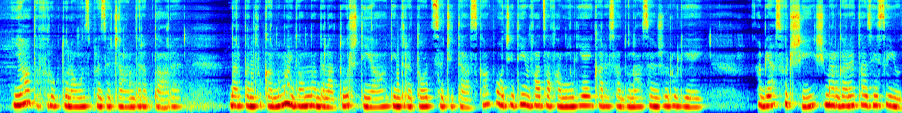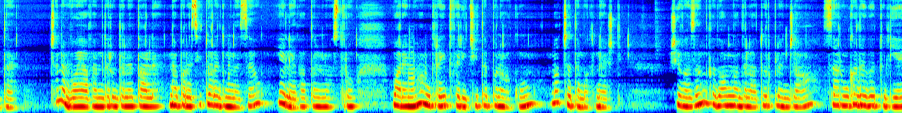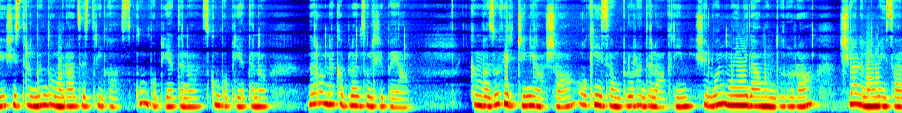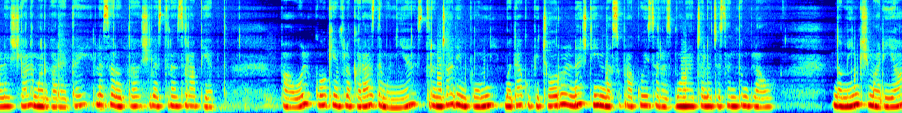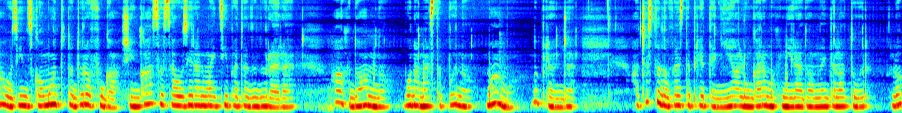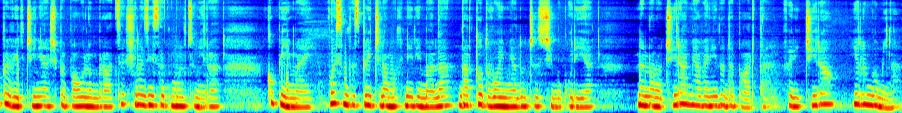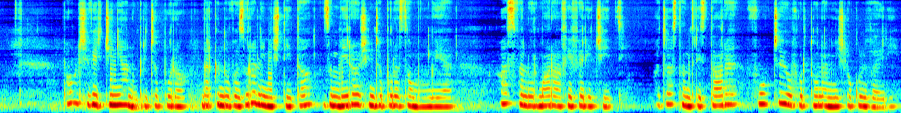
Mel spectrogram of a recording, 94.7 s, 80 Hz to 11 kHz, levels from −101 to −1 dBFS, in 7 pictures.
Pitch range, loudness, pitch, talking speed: 220-250 Hz, -15 LUFS, 230 Hz, 150 wpm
